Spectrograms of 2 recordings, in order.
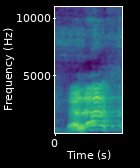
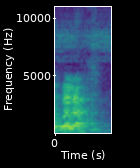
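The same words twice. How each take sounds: First: High, rising one-word order; forceful command. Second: Said in the usual way. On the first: Real, not acted. Healer commands the affliction to release, high and forceful. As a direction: order it sharply, pitched up.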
